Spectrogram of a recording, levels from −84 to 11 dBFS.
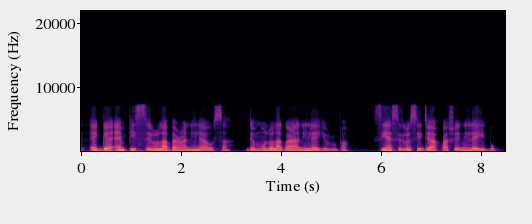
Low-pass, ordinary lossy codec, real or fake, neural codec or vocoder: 7.2 kHz; none; fake; codec, 16 kHz, about 1 kbps, DyCAST, with the encoder's durations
